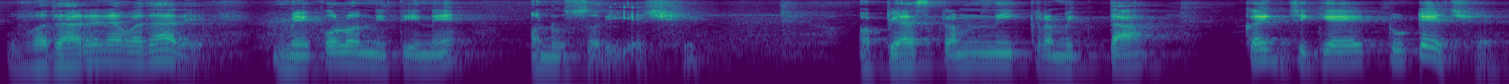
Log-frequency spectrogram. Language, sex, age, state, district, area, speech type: Gujarati, male, 45-60, Gujarat, Amreli, urban, spontaneous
